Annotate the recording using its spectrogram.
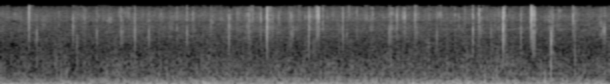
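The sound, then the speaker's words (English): A campfire in the woods crackles steadily, with soft irregular pops and snaps over a low, continuous rumble of burning wood, no voices present. “We didn't even hear the wind rustling through the trees, just the gentle crackling of the fire.”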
